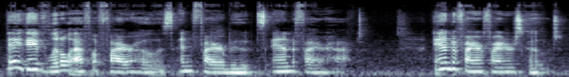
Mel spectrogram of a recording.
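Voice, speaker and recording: A woman teacher reading aloud to young children, with expressive questions and drawn-out emphasis. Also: mid-range voice, creaky, a little hiss or hum. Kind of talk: children's read-aloud lesson.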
